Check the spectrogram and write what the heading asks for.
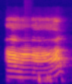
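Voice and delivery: bend "A" down then up; dipping third tone. Shown as a demonstration. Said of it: "kayak gitu".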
